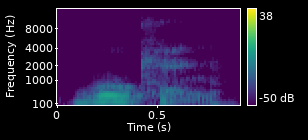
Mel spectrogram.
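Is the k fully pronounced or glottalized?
full k. The k is fully pronounced.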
